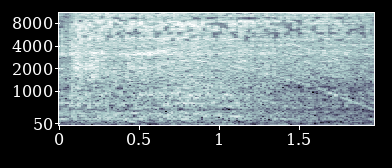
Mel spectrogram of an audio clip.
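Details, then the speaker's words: Porter-Cable PC70THD 1/2-inch two-speed hammer drill, 840 W, 1100/3100 rpm, little used: harsh buzzy high-pitched motor roar with coarse rattle at full speed; noisy motor blamed on cheap construction. "It just sounds like trash, and it's just, I believe, due to the just simply the way the darn thing is constructed."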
